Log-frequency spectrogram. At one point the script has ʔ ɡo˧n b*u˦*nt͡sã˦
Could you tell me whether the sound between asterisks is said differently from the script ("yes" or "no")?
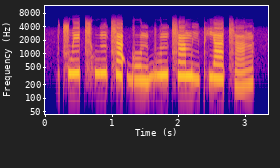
no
